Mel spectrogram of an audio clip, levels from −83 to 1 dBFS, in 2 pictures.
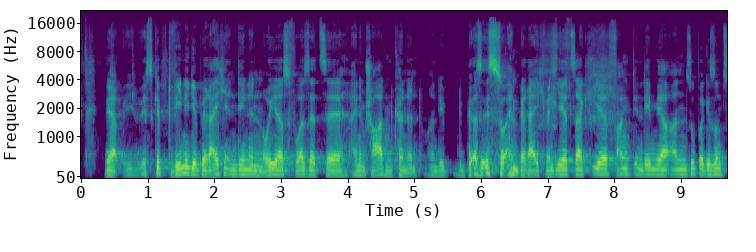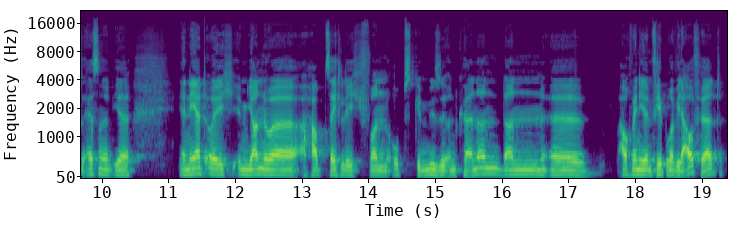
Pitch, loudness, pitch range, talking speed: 110 Hz, -19 LUFS, 105-120 Hz, 165 wpm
